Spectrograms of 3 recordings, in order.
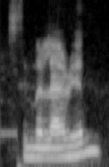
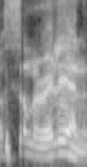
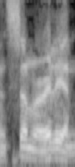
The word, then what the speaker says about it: Silmarillion: And number 5 and number 1, we're going to go with let's see, how do you pronounce that? Similarian.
